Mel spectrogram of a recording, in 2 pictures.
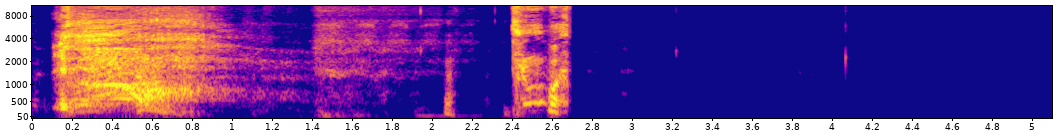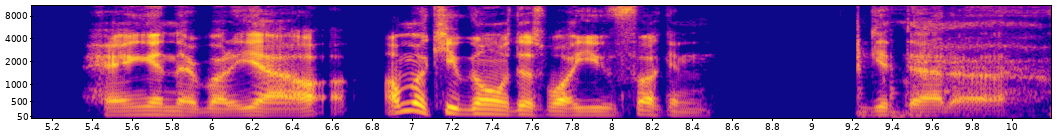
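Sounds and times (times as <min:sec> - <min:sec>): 
person coughing to clear something stuck in the throat: 0:00.0 - 0:01.7, 0:02.4 - 0:02.7
speech: 0:05.5 - 0:08.6, 0:09.2 - 0:10.1.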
